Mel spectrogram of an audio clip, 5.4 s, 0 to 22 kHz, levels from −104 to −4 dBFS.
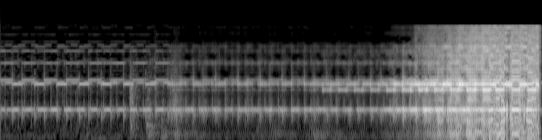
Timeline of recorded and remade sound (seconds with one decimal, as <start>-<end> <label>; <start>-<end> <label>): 0.0-1.7 recorded; 1.7-4.9 remade; 4.9-5.4 recorded

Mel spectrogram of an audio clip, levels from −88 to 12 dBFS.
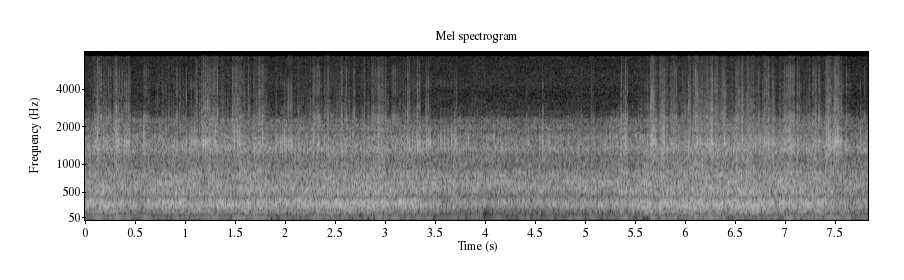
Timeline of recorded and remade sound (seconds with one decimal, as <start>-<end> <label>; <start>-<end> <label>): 0.0-5.6 recorded; 5.6-7.3 remade; 7.3-7.8 recorded

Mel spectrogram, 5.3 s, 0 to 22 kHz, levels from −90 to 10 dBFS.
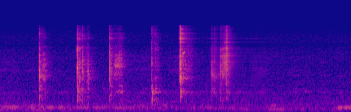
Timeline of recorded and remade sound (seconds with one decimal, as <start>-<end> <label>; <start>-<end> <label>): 0.0-3.1 recorded; 3.1-4.0 remade; 4.0-5.3 recorded

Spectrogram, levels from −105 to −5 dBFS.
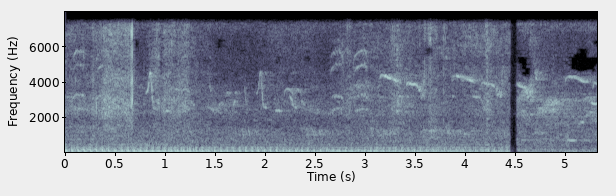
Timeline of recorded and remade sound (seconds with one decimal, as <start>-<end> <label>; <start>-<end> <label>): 0.0-5.3 recorded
